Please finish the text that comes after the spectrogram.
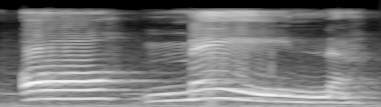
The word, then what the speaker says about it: amen: so with that word amen it's what actually pronounced from the scripture but it sounds like phonetically all main as in a horse's mane so all and main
